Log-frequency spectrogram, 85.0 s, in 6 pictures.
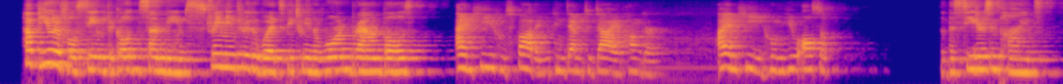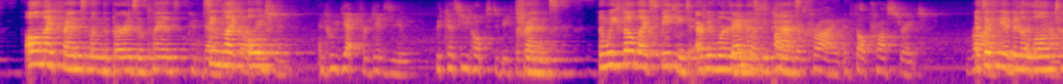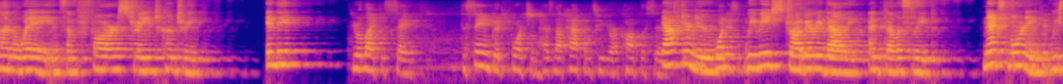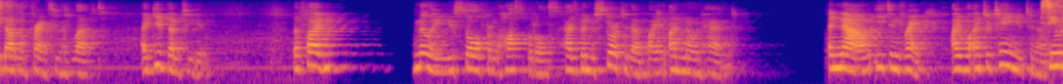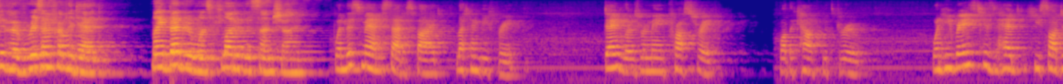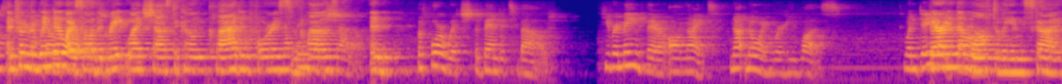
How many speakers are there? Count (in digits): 2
